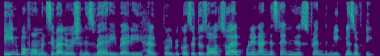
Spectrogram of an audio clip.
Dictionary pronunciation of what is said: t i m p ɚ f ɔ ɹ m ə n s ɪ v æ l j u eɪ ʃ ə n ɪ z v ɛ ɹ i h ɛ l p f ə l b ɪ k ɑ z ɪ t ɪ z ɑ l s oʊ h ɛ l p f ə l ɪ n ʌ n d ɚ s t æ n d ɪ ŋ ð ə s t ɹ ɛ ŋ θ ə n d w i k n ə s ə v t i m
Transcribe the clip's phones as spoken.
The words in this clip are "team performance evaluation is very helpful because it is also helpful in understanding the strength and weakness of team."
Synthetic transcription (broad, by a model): t i m p ɚ f ɔ ɹ m ə n s ɪ v æ l j u eɪ ʃ ə n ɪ z v ɛ ɹ i h ɛ l p f ə l b ɪ k ɑ z ɪ t ɪ z ɑ l s oʊ h ɛ l p f ə l ɪ n ʌ n d ɚ s t æ n d ɪ ŋ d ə s t ɹ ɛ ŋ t ə n d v i k n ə s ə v t i m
